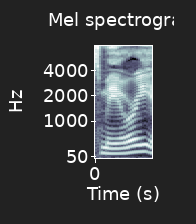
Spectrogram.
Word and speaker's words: Maori: I think it's Maori. It's M-A-O. – Maori. It's pronounced Maori. – You don't know that. – I do. M-A-O-R-I.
